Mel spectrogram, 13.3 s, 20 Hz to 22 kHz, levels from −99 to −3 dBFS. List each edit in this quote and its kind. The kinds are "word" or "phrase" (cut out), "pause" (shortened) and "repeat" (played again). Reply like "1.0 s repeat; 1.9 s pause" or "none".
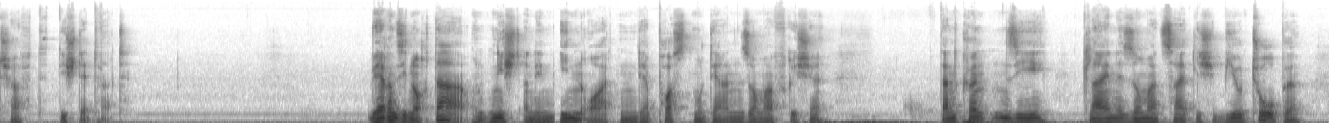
1.0 s word; 5.5 s word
